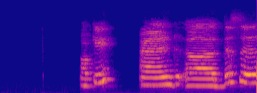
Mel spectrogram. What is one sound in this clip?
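A woman speaks clearly through an online call.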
